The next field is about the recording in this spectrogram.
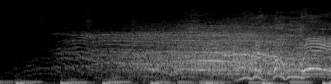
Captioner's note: audience shouting "no"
